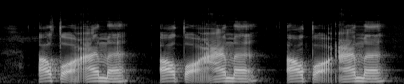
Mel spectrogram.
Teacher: ত সাকিন দিলে তাসদিদের মত উচ্চারিত হবে না কিন্তু বরং কলকলা হবে তটা হালকা উচ্চারিত হবে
